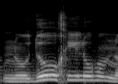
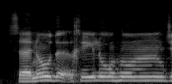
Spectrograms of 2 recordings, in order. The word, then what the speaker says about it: سَنُدْخِلُهُمْ: سَنُدْخِلُهُمْ Not نُدُخِلُهُمْ, no. نُدَخِلُهُمْ, no. نُد. Just an echoing sound. سَنُدْخِلُهُمْ جَنَّات Noon mushaddad will be pronounced with an extension and a nasal sound.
